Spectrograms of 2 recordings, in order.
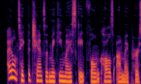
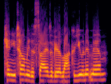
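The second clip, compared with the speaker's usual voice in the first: louder, smooth man's voice, polite; smooth trucker asking a caller a question; 3 semitones higher, 7 dB louder than usual. A narrator's reading. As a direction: ask it like a friendly working man. Trucker on phone.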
